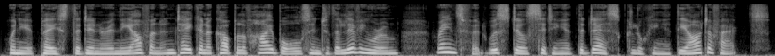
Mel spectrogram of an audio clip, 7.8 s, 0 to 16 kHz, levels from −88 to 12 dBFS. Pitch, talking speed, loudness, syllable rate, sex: 195 Hz, 230 wpm, -17 LUFS, 6.0 syllables/s, female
